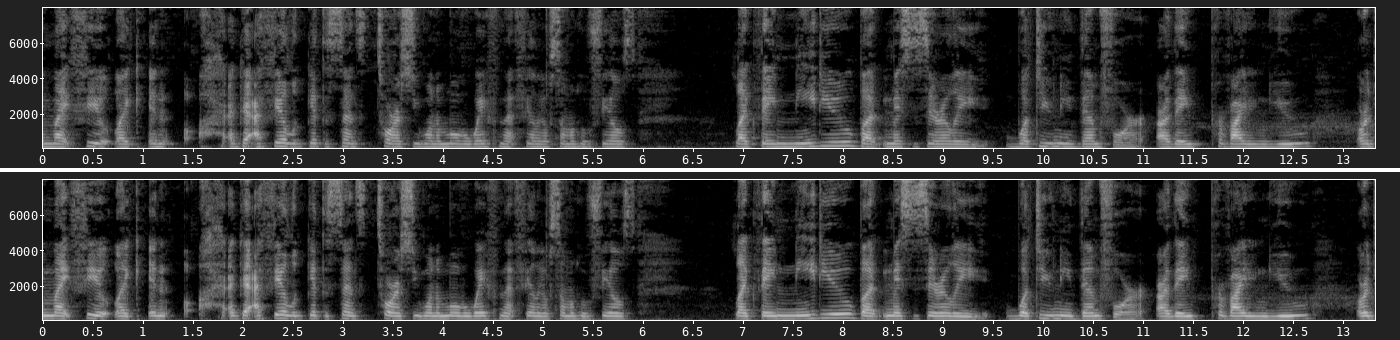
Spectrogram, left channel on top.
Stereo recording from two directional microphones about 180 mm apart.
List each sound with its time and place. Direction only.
0.0 s speech: 45° right (ahead or behind)
6.9 s speech: 40° right (ahead or behind)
